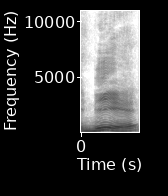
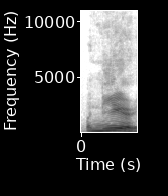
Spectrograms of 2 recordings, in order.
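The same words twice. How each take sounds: First: The final r sound is dropped. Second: The final r sound is pronounced.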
